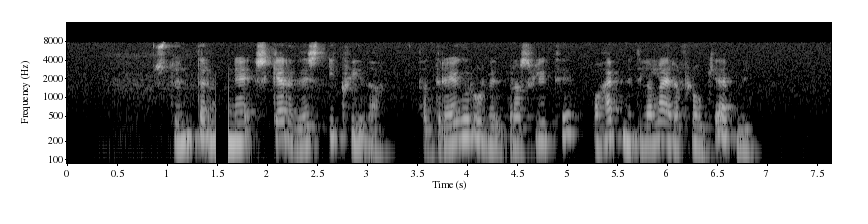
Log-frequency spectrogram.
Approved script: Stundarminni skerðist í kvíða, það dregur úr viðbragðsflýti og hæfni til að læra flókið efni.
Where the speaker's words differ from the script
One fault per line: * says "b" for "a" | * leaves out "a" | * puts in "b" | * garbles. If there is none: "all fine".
all fine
